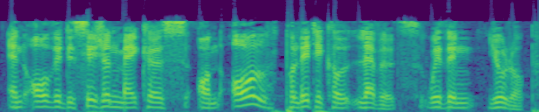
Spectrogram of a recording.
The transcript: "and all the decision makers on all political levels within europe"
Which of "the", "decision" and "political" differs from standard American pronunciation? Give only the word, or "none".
none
